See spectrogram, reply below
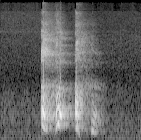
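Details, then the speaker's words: Two or three short, deliberate coughs in a nursing-student role-play of effective coughing taught to clear the airways and ease breathlessness; voluntary cough. "saya akan membantu B untuk batuk efektif yang bertujuan untuk mengeluarkan udara dari paru-paru dan saluran nafas Bapak sehingga dapat menurunkan sesak nafas"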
